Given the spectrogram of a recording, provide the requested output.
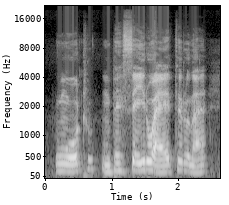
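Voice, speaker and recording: The recording is very clean, with a silent background. A woman speaks at a fairly low pitch. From Brasília, Brazil. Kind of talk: casual storytelling vlog. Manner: animated.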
